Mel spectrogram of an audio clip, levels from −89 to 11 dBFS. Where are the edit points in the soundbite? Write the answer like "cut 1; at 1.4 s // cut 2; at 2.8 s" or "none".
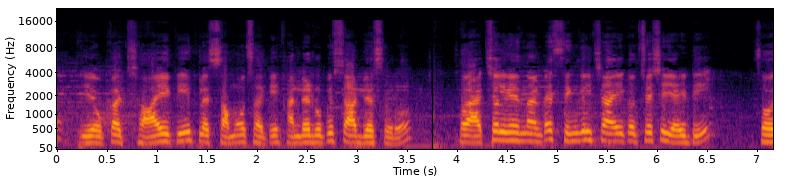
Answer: none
